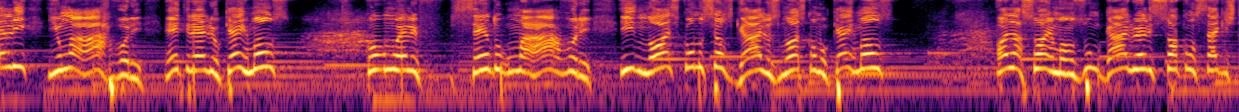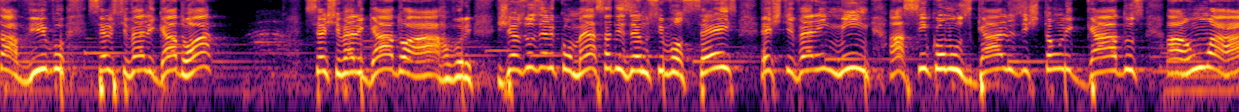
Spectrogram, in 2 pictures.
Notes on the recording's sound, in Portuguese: Gravado no culto de celebração da Igreja Bíblica Vida Eterna (IBVE).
